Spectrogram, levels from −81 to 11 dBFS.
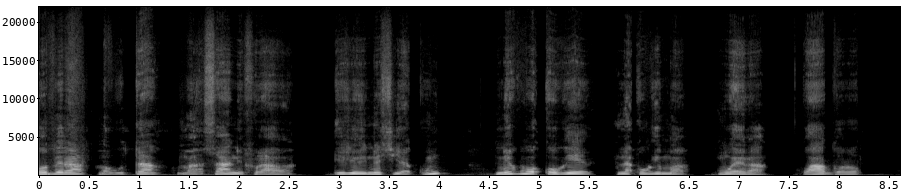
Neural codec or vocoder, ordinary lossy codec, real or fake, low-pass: codec, 44.1 kHz, 3.4 kbps, Pupu-Codec; none; fake; none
